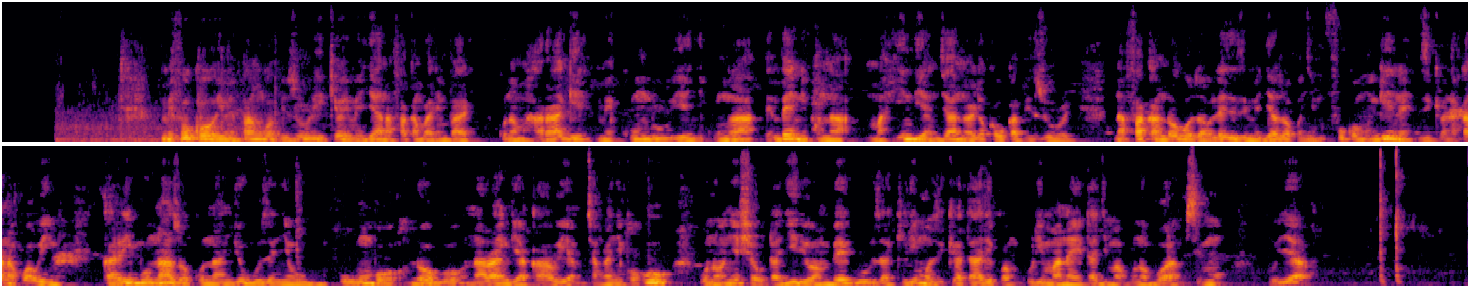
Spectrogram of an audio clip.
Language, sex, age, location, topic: Swahili, male, 18-24, Dar es Salaam, agriculture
